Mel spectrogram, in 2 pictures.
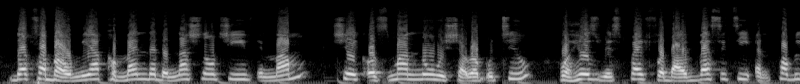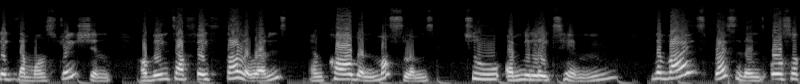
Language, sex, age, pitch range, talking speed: English, female, 50-69, 195-250 Hz, 125 wpm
